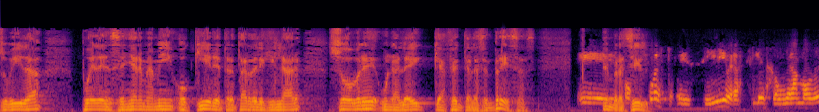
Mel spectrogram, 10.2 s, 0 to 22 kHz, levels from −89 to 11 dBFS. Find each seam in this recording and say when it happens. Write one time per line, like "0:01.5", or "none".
0:07.1
0:08.4

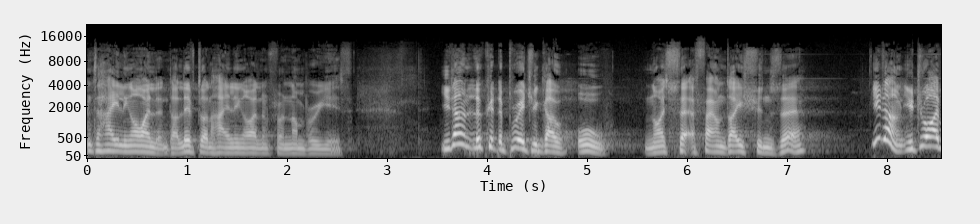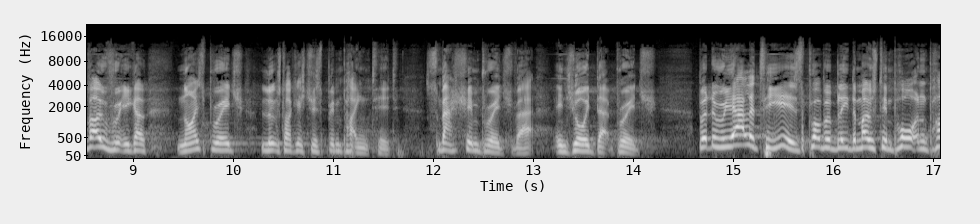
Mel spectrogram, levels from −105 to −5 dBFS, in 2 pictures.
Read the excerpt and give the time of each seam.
none

